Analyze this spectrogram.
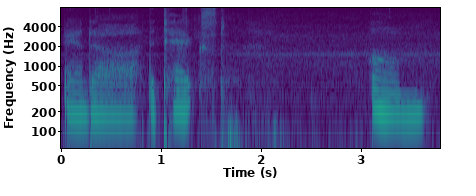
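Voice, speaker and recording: This is a woman. She is whispering. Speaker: software tutorial youtuber. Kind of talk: tutorial. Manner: hesitant, many fillers.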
